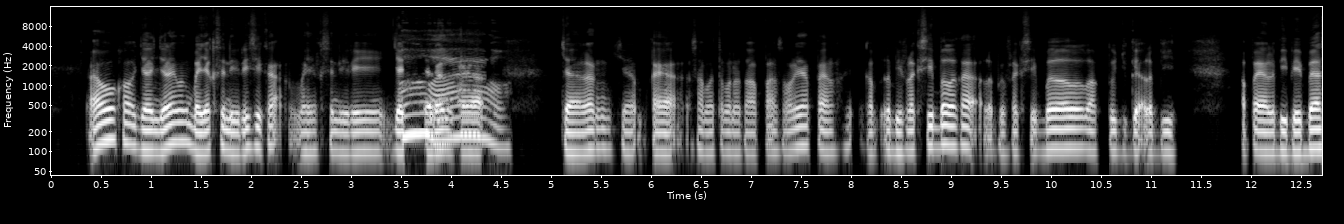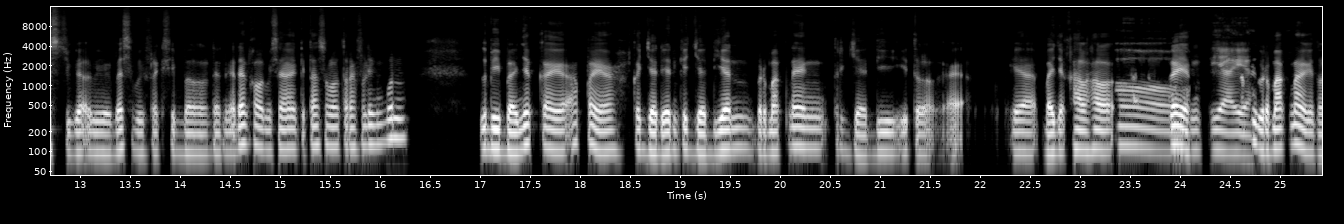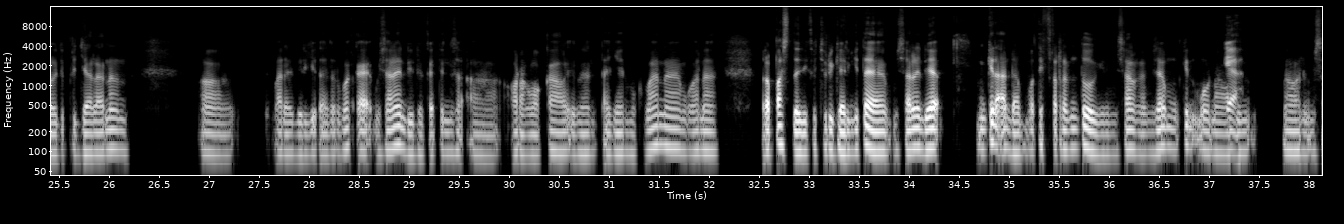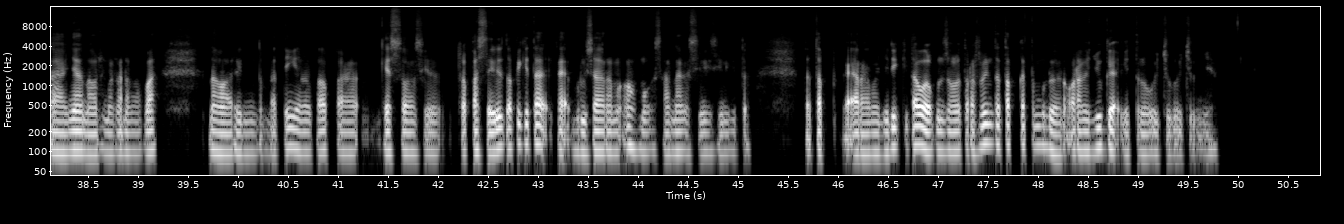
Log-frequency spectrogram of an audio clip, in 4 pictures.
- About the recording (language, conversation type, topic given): Indonesian, podcast, Apa pengalaman paling sederhana tetapi bermakna yang pernah kamu alami saat bepergian?
- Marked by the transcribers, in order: in English: "traveling"; in English: "guest house"; in English: "traveling"; other background noise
